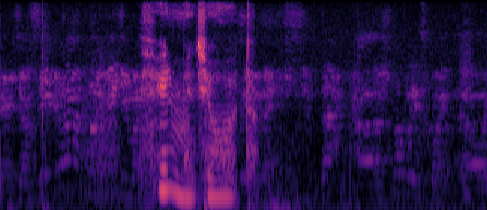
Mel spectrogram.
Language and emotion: Russian, sad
